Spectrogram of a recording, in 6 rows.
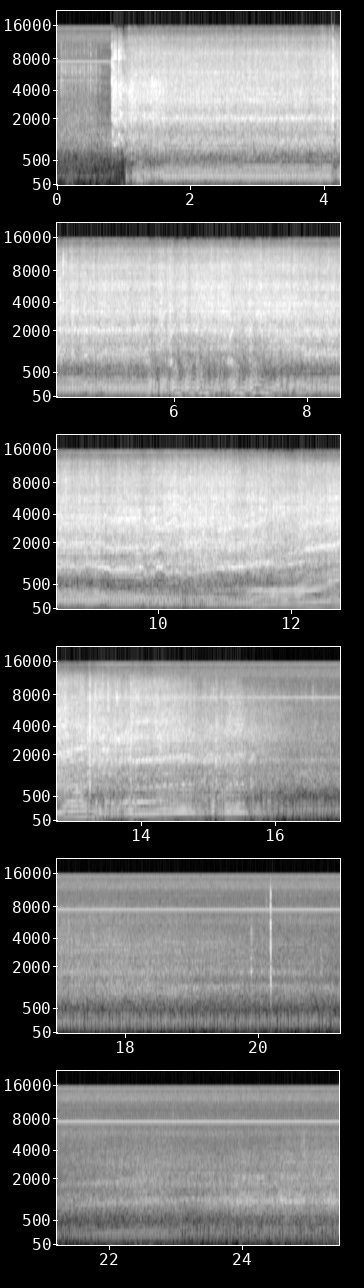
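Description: Kawasaki Ninja ZX-6R 636 inline-four sport bike engine firing up about a second in and idling loudly. About halfway through it accelerates away, its pitch rising again and again as it pulls through the gears, then it drops to a fainter engine sound as the bike moves off into the distance.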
